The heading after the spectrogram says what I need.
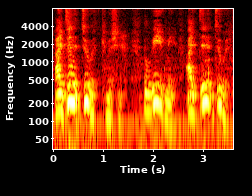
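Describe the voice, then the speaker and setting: Distressed young suspect, acted by a man for radio drama: pleading, agitated, widely swinging pitch, echoey room. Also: very animated, normal speed, mellow. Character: distressed young man accused of killing his father. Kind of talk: amateur radio drama acting. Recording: roomy echo, faint hiss.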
